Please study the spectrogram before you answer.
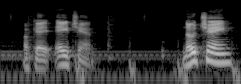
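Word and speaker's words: Achane: to be pronounced Devon a Chan okay achan no chain it's Chan not chain Chan achan got it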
